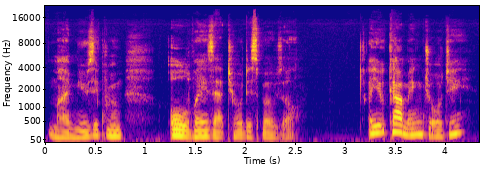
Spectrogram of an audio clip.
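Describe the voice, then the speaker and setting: A man's voice: medium pitch, big pitch swings, normal speed, creaky, a little mellow, slightly rough, voice pushed up, full character voice. A man voicing an imperious, gushing society woman, a grandly gracious hostess, in an audiobook. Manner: grand, effusive. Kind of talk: audiobook character voice.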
